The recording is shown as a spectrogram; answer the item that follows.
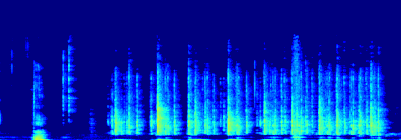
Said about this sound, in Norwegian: MX Brown er det de har, som er taktile, så det er jo eh, Det er vel samme, samme motstand, som mm. uh, de røde, men her med et lite taktilt klikk.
